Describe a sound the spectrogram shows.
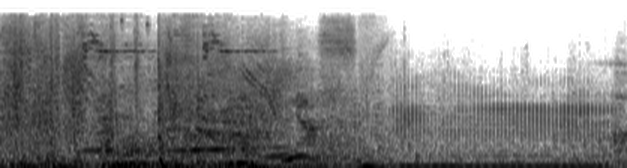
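A lightsaber hums and swings.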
